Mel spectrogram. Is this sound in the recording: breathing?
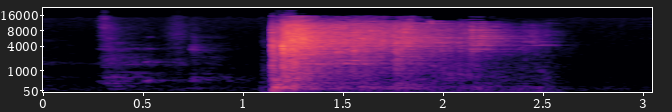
no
